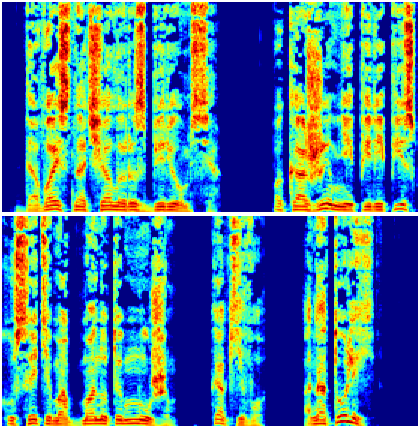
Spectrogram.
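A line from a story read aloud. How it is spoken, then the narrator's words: Firm commanding voice. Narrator (Russian): Он твердым голосом велел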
